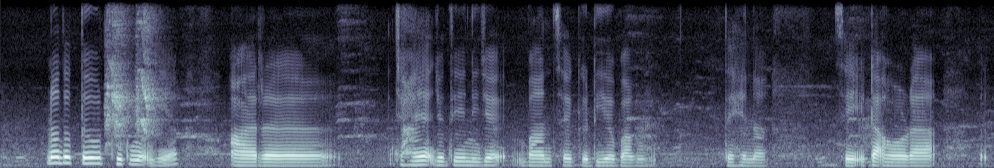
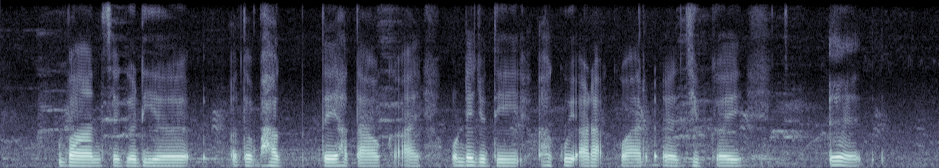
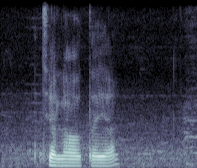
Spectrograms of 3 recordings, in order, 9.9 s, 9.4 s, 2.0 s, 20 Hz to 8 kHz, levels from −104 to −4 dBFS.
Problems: none marked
